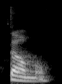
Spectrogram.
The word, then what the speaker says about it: tamo: And also instead of saying estamos, we just say tamo. So we drop the first syllable and also the S in the end, very commonly.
